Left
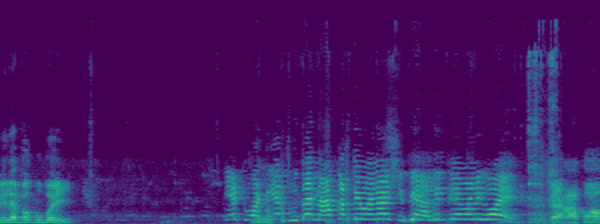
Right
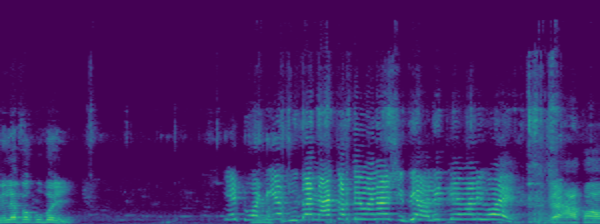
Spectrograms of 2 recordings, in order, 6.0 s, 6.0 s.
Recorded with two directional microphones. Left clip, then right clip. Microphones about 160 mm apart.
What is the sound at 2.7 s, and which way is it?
A child's voice, 35° right (ahead or behind).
